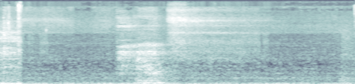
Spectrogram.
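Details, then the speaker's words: Snoring from a sleeping male dog: low, rumbling snorting breaths, very loud against a quiet room. "you guys hear my dog did you guys hear that he is so loud he's such a snore"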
